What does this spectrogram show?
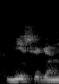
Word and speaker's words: Michigan: will be better then the pronunciation of the state of Michigan uh that's Michigan usually uh then um what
